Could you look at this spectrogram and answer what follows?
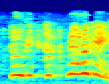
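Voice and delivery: high, gasping mock panic; imitated freak-out. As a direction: imitate her hyperventilating through the words. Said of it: "then she started freaking out".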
